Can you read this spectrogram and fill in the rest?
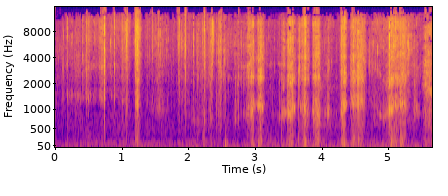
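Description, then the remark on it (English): Someone bites into a crunchy homemade gluten-free chocolate chip cookie made with rice flour, followed by a steady series of crisp, crackly crunches as they keep chewing, with no talking. “We like a crunchy cookie in our house.”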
